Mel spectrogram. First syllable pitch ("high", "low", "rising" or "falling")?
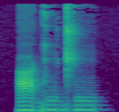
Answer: low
